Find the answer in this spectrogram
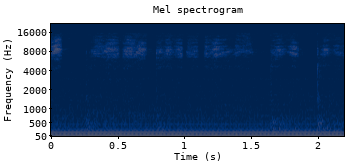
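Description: Near silence: a faint steady electrical hum, with faint scratching of a stylus writing on the glass of an interactive display board.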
